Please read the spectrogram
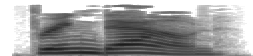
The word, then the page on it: bring down: British English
